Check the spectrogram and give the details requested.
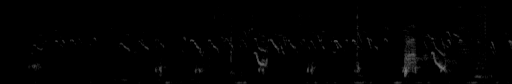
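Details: Grey francolin chicks (teetar ki bacche) calling to their feeding mother: faint, fast series of high thin peeps, each one falling in pitch, with occasional soft lower notes.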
